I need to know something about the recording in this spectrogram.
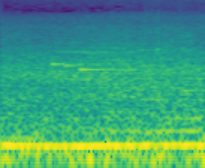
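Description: Steady low hum of a running vehicle engine, with faint held musical notes coming in about half a second in.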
